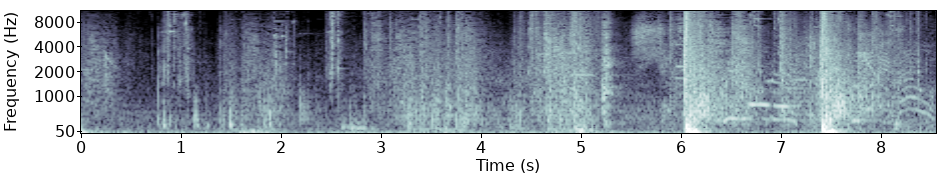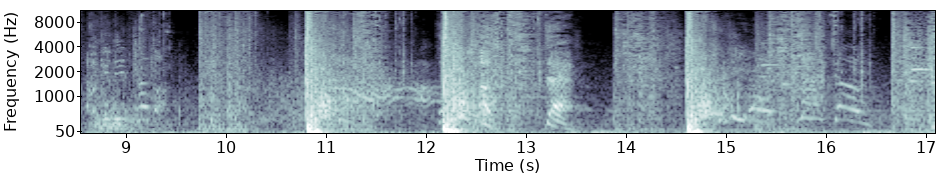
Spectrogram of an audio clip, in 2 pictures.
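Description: Sharp, loud gunshots ring out every couple of seconds from The Order: 1886 on PS4 Pro amid a busy game soundscape of clatter and effects, with a voice briefly heard among them.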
